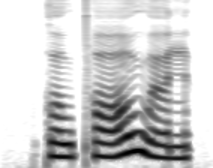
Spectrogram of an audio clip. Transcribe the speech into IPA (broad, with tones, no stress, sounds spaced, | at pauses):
k o˨ w pʰ ɔː˨˥ w ɵ˨ n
